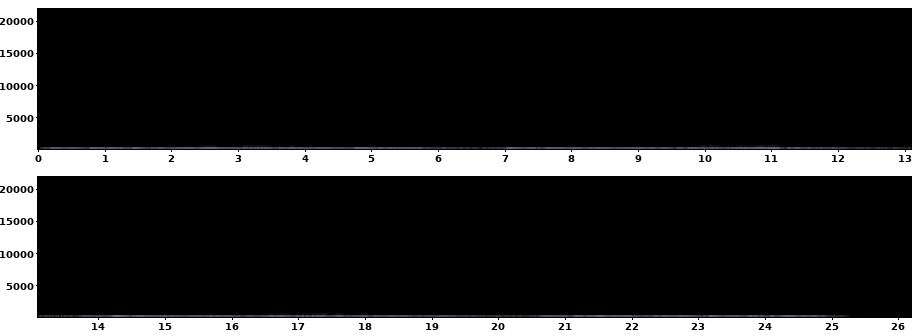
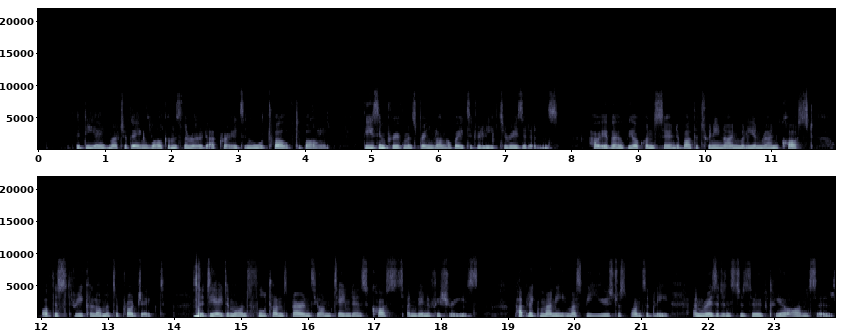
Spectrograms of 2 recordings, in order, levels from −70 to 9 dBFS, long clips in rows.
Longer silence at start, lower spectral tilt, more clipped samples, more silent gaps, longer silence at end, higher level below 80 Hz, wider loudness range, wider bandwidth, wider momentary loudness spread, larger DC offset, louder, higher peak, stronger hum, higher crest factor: second, 0.05 s vs 0.6 s; first, -20.5 dB/octave vs -7 dB/octave; neither; neither; first, 0.9 s vs 0.05 s; second, -50 dBFS vs -34 dBFS; about the same, 4 LU vs 5 LU; second, 0.8 kHz vs 9.4 kHz; first, 13 LU vs 9 LU; neither; second, -46 LUFS vs -26 LUFS; second, -30 dBFS vs -2 dBFS; neither; second, 14 dB vs 22 dB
